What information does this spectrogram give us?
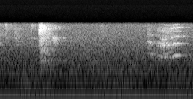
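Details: Pet grey green olive lorikeet, female, voicing a sharp high squeak followed after a gap by a softer, drawn-out grating call, indoors and otherwise quiet.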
